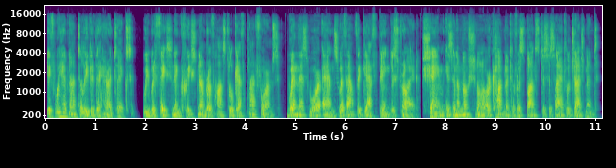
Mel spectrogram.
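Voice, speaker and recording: Game robot, lowish voice, synthetic processing, calm, logical, formal, precise measured delivery. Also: male voice, no echo, low-quality recording. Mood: calm, factual. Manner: measured, formal, literal, clipped phrasing. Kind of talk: video game character dialogue.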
